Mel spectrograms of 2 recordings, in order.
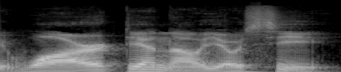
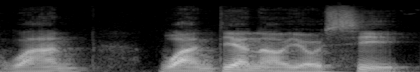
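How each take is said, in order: First: "玩" with an r-coloured Beijing ending; Beijing accent, louder, curl the r on "玩"; northern accent. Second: "玩" with no r, southern style; southern Chinese accent, plain n ending on "玩"; southern China accent. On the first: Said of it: "The verb that you may have learnt already". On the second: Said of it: "in southern China it'd be more like". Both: Shown as a demonstration.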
